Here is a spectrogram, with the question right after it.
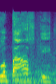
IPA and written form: ləˈbaʊski (Lebowski)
